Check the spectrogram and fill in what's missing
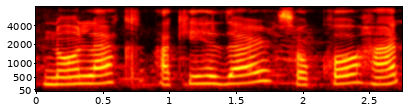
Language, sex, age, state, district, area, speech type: Assamese, female, 18-30, Assam, Tinsukia, urban, spontaneous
